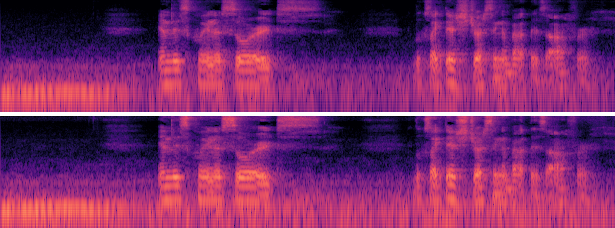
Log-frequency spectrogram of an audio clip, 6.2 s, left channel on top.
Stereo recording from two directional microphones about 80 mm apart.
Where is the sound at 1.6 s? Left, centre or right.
Right.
